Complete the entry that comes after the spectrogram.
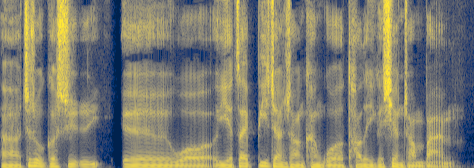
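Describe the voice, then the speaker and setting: Very deep and low, a man's voice shows lively intonation at a moderate pace in a very clean recording with a silent background. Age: 30s. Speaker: podcast host and amateur stand-up comedian. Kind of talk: casual solo monologue. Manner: hesitant, many filler sounds.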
